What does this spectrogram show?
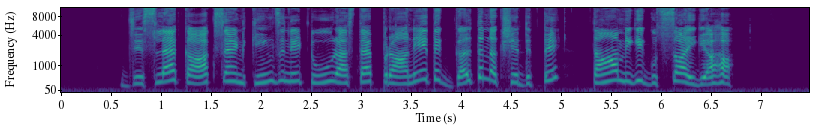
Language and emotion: Dogri, angry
